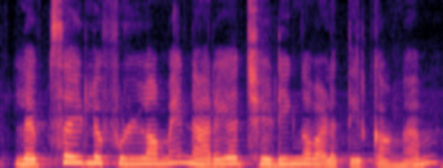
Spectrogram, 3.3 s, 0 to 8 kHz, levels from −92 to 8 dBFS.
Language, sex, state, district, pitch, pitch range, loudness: Tamil, female, Tamil Nadu, Nilgiris, 250 Hz, 230-265 Hz, -15 LUFS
